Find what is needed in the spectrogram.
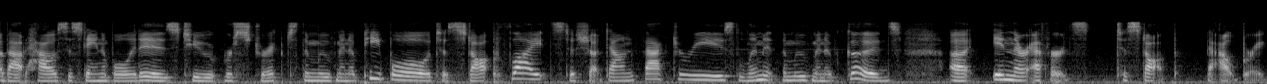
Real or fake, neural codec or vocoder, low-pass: real; none; 7.2 kHz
